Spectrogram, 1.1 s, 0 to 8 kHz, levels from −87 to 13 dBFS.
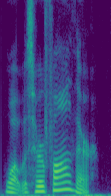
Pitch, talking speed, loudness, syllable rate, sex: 210 Hz, 215 wpm, -15 LUFS, 5.4 syllables/s, female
